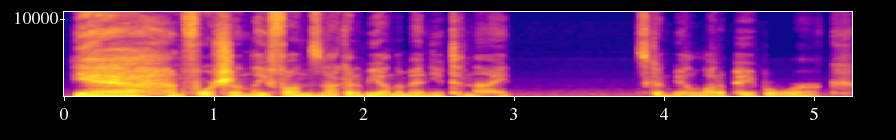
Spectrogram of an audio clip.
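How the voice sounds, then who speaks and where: In an intimate audio roleplay, a man plays a wry, affectionate werewolf bureaucrat, chatting casually and haltingly like a laid-back boyfriend at the office. His husky, lowish voice is level with little rise and fall, slightly bright. He sounds weary yet reassuring.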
